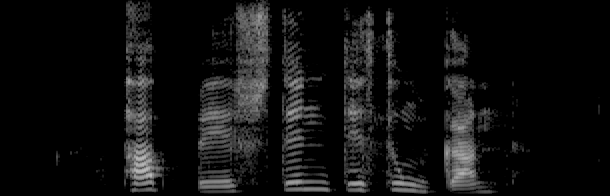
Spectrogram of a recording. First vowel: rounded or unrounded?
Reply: unrounded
